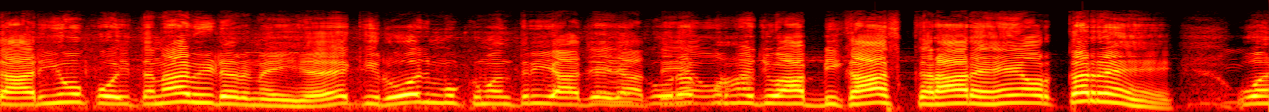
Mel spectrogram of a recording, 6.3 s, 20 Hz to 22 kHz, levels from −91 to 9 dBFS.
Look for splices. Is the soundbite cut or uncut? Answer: cut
